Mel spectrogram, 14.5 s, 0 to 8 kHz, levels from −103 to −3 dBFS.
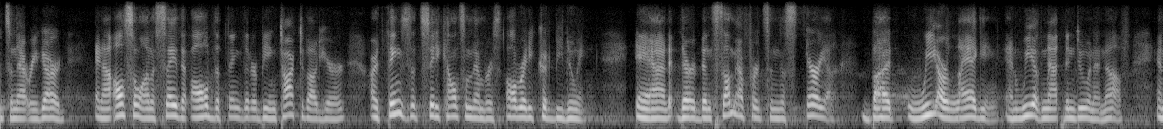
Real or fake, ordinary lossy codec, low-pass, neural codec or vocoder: fake; Opus, 32 kbps; 7.2 kHz; codec, 16 kHz, 0.8 kbps, ZipCodec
